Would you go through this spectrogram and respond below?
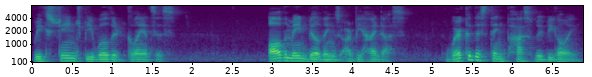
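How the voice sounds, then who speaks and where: A man reading a first-person children's novel aloud as expressive, scripted narration. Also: on the low side, normal speed, vocal fry. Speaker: audiobook reader.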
